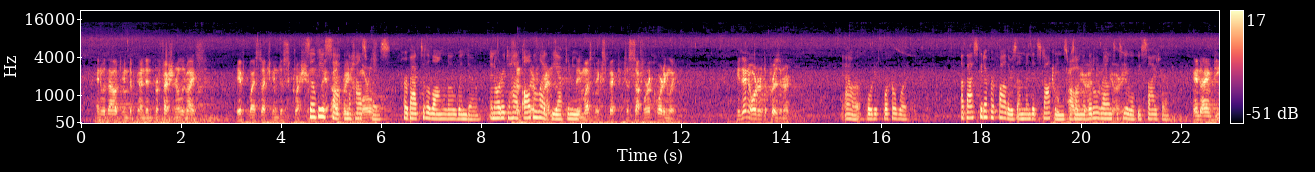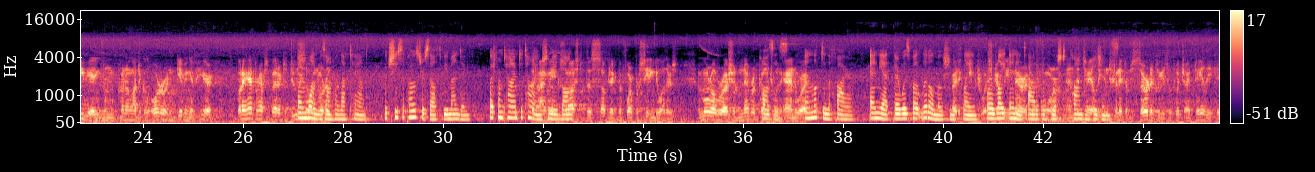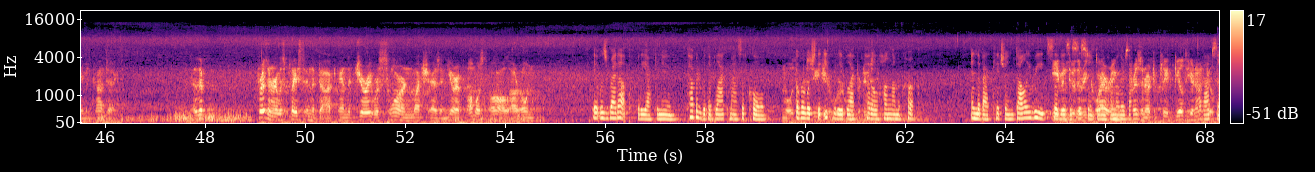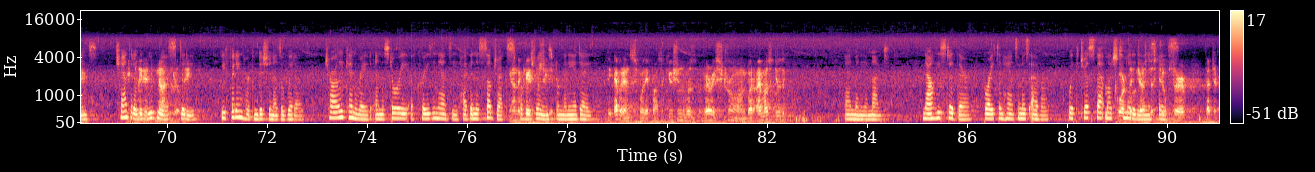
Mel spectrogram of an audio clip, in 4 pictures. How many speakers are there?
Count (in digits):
2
